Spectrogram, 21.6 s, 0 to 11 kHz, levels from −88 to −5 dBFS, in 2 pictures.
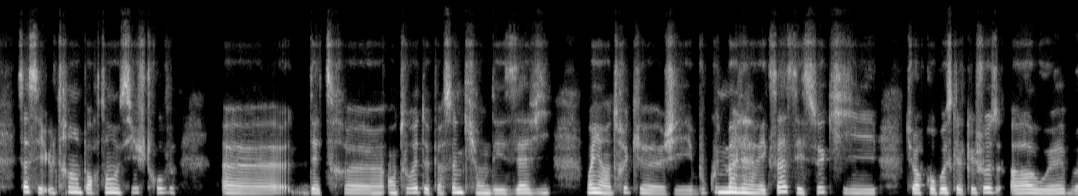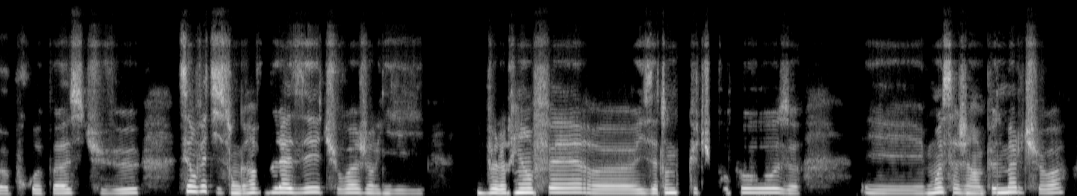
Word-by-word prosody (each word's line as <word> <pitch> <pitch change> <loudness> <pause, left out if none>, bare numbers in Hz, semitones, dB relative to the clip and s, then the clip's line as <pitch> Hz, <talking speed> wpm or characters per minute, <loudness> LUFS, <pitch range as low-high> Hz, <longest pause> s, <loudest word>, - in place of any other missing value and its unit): Ça, 275 - +4
c'est 235 -5 0
ultra 220 +4 -2
important 245 0 +2
aussi 240 +1 0
je 240 - -6
trouve, 235 0 -5 0.5
heu, 195 -2 -1
d'être, 210 -1 -4
heu, 195 -1 -1
entouré 225 +3 -1
de 225 -2 -1
personnes 210 +5 +1
qui 230 - -7
ont 200 - 0
des 195 0 -2
avis. 205 0 0 0.4
Moi, 235 - +7
il - - +9
y - - +7
a 205 - +3
un 195 - +1
truc, 240 +3 -6
heu, 190 -2 -2
j'ai 180 0 -3
beaucoup 215 +6 -12
de 250 - +6
mal 250 -1 +9
avec 205 -3 +3
ça, 275 +1 +3
c'est 230 -6 -2
ceux 255 +5 -3
qui 200 -5 -6 0.3
tu - - -1
leur 210 -1 +3
proposes 220 0 +3
quelque 215 0 -2
chose: 250 +2 0
«Ah 205 +1 +3
ouais 200 +1 -1
bah 185 -2 -5
pourquoi 205 -2 -7
pas? 205 +1 0
Si 205 - -3
tu 195 - -10
veux.» 205 +3 -2
Tu - - -34 0.4
sais 300 - +4
en 295 - +6
fait, 300 0 +1
ils 215 - +1
sont 205 -1 0
grave 215 +4 +1
blasés, 235 +2 +3
tu 215 - -6
vois? 220 +1 +1
Genre 210 -1 -3
ils 190 -1 -10 0.6
ils 210 0 -4
veulent 215 -1 +5
rien 240 +1 +8
faire, 245 0 +1
heu, 200 0 0
ils 205 +1 -1
attendent 230 +2 +3
que 220 - -8
tu 210 - -4
proposes, 230 -1 0
heu 190 - -5 0.7
et 190 -2 -8
moi 235 +6 +3
ça 235 -3 0
j'ai 200 -1 0
un 190 -1 -1
peu 230 - -2
de 230 - +5
mal, 250 +1 +4
tu 215 - -2
vois? 225 +4 -3
210 Hz, 220 wpm, -22 LUFS, 200-235 Hz, 0.7 s, il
